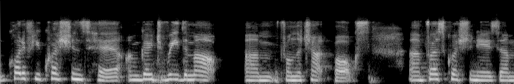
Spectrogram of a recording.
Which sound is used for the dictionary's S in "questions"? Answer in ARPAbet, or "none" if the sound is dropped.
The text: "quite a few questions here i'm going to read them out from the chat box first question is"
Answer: S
